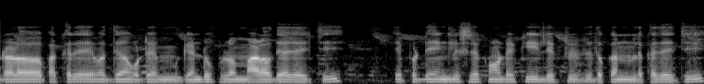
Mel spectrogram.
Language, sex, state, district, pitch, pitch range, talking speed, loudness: Odia, male, Odisha, Khordha, 115 Hz, 110-115 Hz, 135 wpm, -22 LUFS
